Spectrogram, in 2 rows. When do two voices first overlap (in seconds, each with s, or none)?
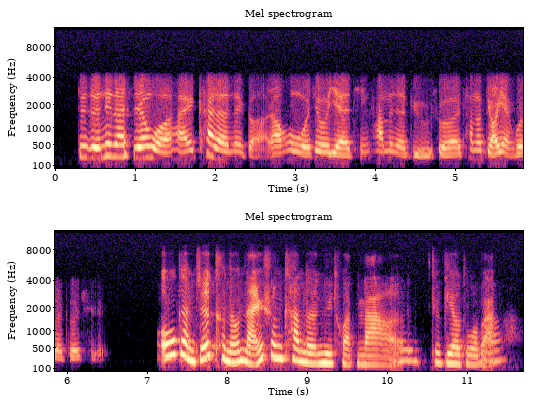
none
